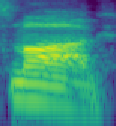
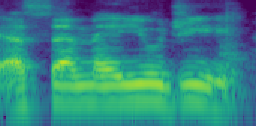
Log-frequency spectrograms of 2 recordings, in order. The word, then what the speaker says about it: Smaug: Because he apparently would have pronounced Smaug wrong. It's just smog. Guys, it's just smog. Just like smog. S-M-O-G. S-M-A-U-G. It's not Smaug.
